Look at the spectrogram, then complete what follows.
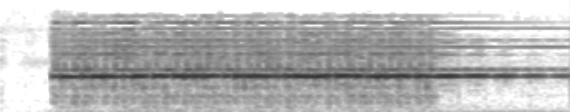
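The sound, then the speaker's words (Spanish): A telephone's second line rings loudly and continuously for about two seconds, a bright steady trill with no voices, then cuts off leaving a faint low hum. “Suena la otra línea del teléfono.”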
